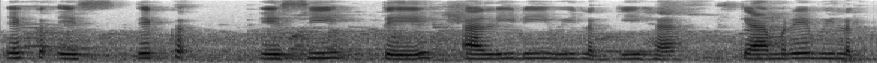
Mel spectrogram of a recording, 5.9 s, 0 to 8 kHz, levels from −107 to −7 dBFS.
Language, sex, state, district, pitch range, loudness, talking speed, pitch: Punjabi, female, Punjab, Pathankot, 210-230 Hz, -16 LUFS, 115 wpm, 215 Hz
